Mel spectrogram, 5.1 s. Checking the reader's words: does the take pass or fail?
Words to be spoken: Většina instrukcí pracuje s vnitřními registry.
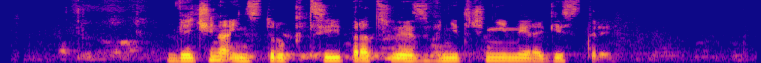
pass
